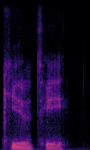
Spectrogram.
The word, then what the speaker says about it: QT: QT. Like QD.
